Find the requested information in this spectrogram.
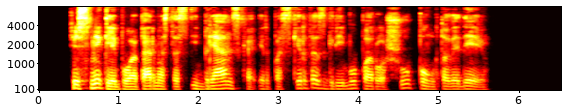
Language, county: Lithuanian, Klaipėda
